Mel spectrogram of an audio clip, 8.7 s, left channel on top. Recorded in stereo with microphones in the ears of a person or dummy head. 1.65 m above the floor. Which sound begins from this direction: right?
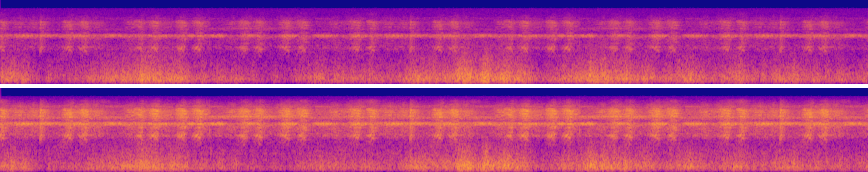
An insect, at 0.0 s.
